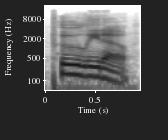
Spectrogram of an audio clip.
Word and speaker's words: Pulido: Alan Pulido. It literally said in the pronunciation, P-O-O.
